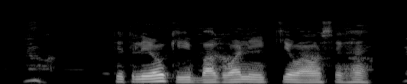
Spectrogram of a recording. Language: Hindi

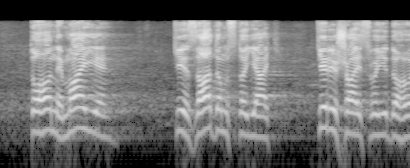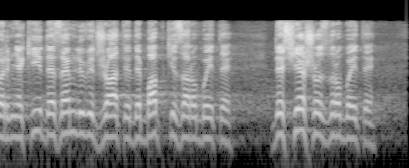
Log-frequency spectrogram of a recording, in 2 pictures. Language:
Ukrainian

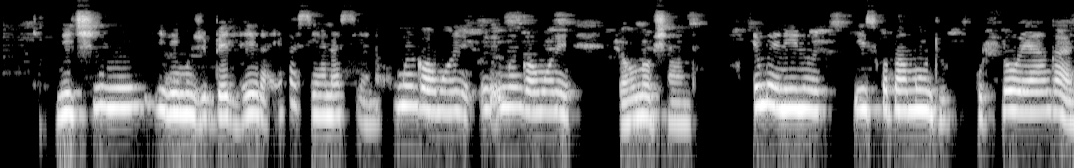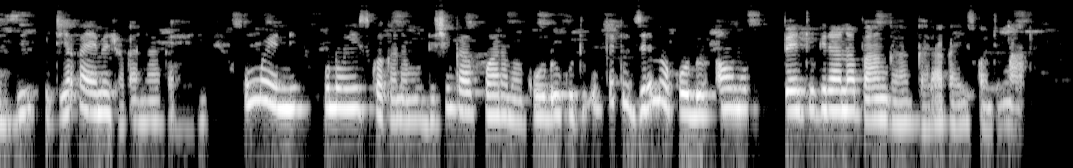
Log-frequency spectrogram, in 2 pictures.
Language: Ndau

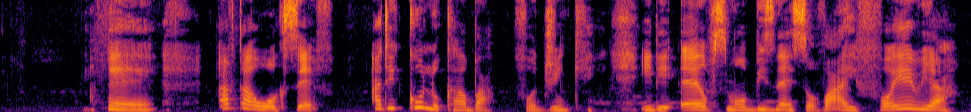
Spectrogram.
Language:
Nigerian Pidgin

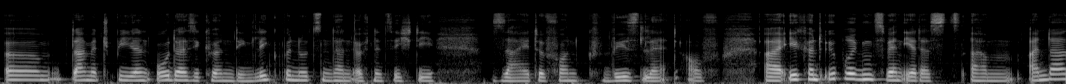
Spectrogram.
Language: German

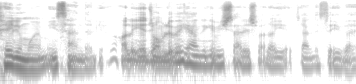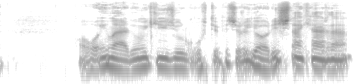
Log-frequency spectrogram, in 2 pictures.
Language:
Persian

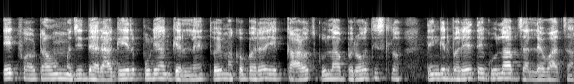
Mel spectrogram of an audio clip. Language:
Konkani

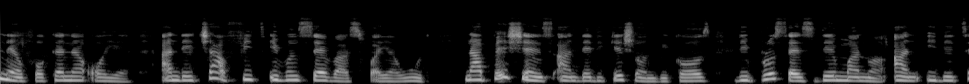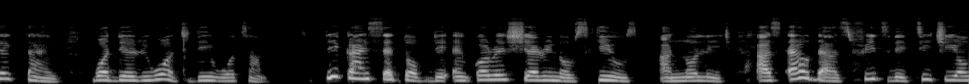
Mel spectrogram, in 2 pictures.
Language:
Nigerian Pidgin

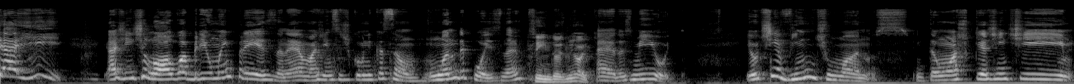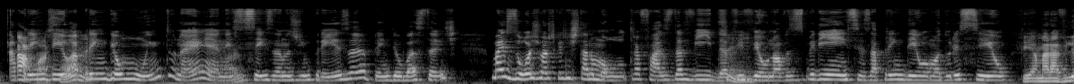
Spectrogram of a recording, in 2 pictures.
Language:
Portuguese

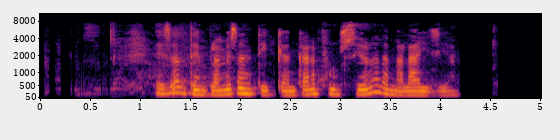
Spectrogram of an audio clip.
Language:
Catalan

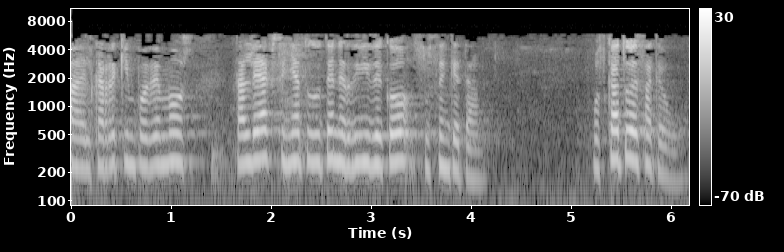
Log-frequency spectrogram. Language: Basque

